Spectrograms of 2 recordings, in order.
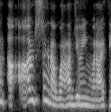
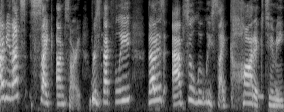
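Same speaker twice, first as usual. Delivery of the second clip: raised voice getting louder, loud high-pitched outburst; 5 semitones higher, 4 dB louder than usual. In a heated conversation about a claim, one speaker is getting loud. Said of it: "sorry, I'm getting loud".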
